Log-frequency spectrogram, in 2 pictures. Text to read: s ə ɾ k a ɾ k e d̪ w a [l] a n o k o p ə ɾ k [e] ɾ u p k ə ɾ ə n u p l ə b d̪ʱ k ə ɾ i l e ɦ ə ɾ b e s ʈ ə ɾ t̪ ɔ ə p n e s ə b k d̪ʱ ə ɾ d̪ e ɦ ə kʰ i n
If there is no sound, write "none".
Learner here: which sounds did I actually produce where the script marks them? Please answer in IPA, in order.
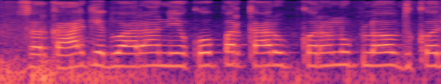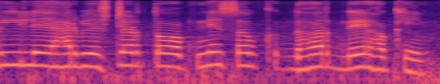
ɾ, a

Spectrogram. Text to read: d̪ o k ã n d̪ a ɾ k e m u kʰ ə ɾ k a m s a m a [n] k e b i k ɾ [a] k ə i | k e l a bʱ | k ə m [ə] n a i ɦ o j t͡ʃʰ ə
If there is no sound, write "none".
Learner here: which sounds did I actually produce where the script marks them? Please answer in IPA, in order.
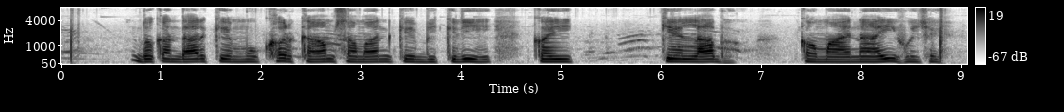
n, i, a

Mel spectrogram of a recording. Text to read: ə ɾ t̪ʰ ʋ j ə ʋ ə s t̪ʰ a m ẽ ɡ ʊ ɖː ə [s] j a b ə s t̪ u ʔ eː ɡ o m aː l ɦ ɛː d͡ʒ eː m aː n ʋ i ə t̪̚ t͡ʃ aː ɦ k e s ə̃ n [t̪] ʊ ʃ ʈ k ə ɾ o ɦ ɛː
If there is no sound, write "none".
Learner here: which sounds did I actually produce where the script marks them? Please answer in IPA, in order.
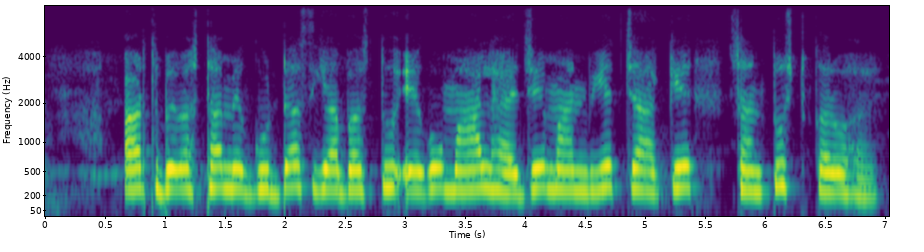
s, t̪

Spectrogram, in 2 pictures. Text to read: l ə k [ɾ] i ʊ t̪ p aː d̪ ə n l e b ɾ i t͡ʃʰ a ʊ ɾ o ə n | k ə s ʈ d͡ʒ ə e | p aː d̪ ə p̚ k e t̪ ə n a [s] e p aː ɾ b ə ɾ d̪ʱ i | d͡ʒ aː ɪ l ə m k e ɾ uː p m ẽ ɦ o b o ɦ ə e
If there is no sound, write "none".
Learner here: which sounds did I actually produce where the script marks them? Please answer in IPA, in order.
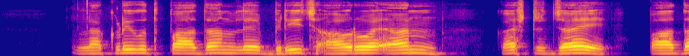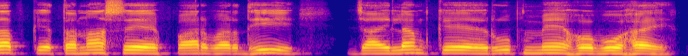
ɽ, s

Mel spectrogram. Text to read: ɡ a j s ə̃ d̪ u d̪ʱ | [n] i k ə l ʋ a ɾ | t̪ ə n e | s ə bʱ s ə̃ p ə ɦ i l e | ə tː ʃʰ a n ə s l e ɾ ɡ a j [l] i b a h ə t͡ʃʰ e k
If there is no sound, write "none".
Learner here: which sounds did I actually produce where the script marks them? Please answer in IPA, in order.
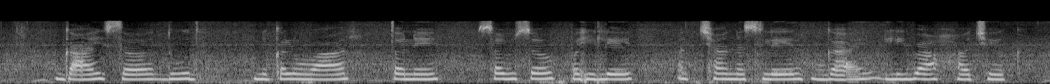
n, l

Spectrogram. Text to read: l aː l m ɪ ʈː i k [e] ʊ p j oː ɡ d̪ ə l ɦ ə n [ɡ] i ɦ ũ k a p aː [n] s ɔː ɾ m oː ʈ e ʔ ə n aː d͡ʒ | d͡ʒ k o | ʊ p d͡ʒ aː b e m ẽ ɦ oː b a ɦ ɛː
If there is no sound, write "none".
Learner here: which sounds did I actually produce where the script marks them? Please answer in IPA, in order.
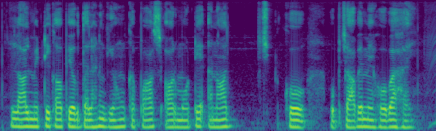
a, ɡ, none

